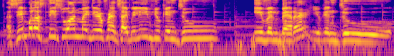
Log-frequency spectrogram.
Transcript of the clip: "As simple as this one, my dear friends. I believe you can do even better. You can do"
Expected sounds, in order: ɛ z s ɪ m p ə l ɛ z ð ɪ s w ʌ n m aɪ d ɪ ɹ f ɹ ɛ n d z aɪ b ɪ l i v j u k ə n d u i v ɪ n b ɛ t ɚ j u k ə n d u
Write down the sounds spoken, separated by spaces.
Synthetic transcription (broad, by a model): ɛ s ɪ m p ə l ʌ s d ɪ s w ʌ n m aɪ d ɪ ɹ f ɹ ɛ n d s aɪ b ɪ l i v j u k ə n d u i v ɪ n b ɛ t ɚ j u k ə n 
